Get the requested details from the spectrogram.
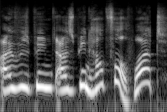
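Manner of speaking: high-pitched dog voice.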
